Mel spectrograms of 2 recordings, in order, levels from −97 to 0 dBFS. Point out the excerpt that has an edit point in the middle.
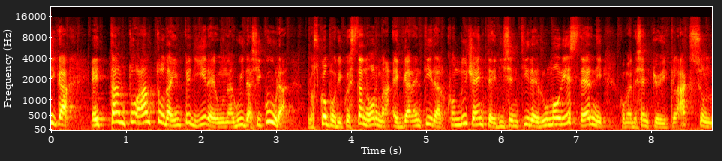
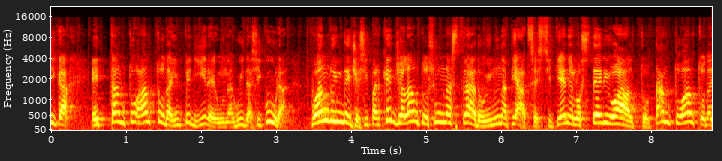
second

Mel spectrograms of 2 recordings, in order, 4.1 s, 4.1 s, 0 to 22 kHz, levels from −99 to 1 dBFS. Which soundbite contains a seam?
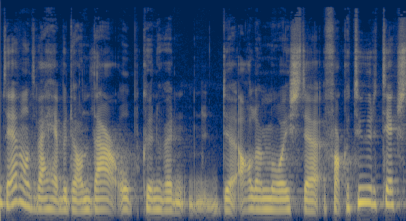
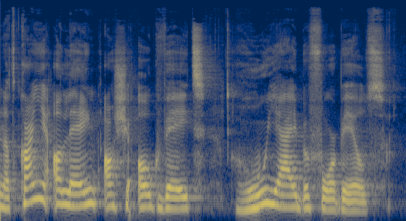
second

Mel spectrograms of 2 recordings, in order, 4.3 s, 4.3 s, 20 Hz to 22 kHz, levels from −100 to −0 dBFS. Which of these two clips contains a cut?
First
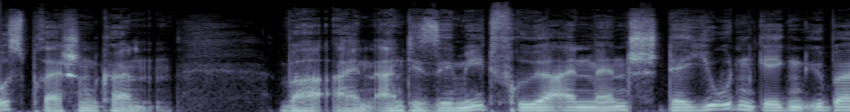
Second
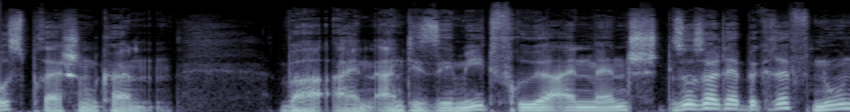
second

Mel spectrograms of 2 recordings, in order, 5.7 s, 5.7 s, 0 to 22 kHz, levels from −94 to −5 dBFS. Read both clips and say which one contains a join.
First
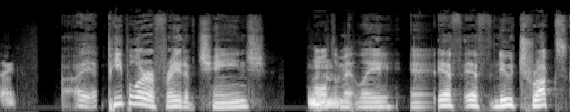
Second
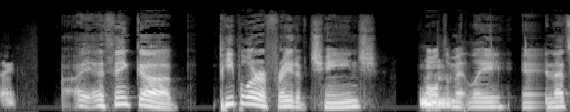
first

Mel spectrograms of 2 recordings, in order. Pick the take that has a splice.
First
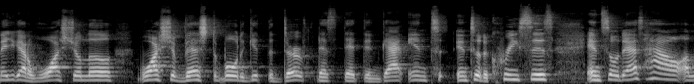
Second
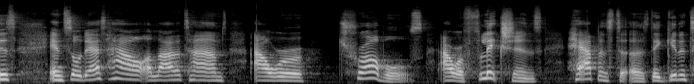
first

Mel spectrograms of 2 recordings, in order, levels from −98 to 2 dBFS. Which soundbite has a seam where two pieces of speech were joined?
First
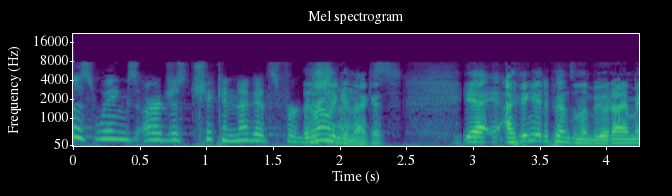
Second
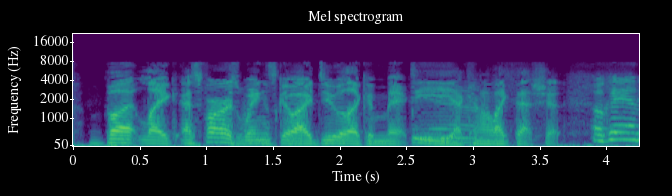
second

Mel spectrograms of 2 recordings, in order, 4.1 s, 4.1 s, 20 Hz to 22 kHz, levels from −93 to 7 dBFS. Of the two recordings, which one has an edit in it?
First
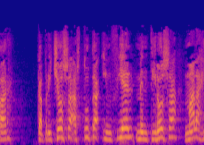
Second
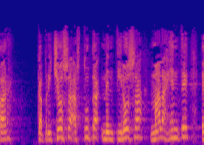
second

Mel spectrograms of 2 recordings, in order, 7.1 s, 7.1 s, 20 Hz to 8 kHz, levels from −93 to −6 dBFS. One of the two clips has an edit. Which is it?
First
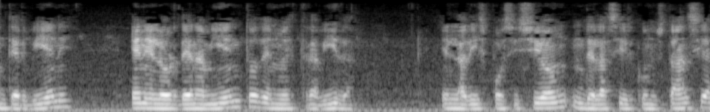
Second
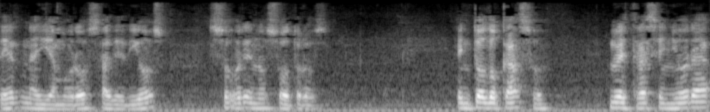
second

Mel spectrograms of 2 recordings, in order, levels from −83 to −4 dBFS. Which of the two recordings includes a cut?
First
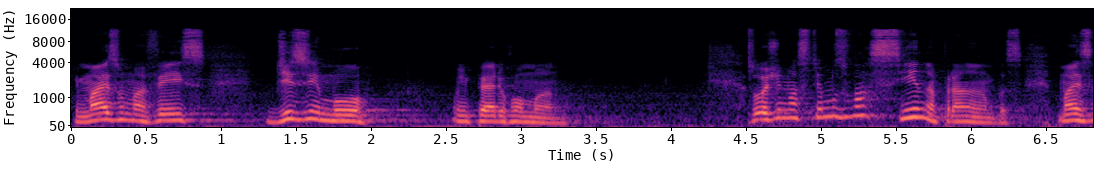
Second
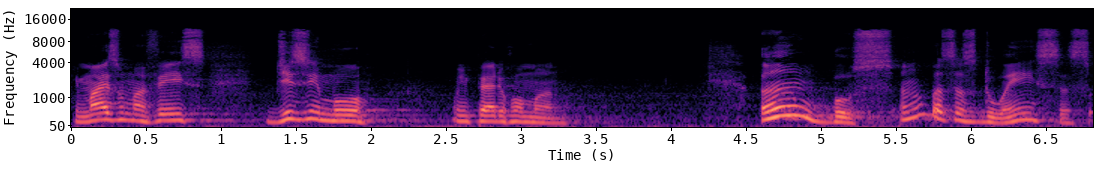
first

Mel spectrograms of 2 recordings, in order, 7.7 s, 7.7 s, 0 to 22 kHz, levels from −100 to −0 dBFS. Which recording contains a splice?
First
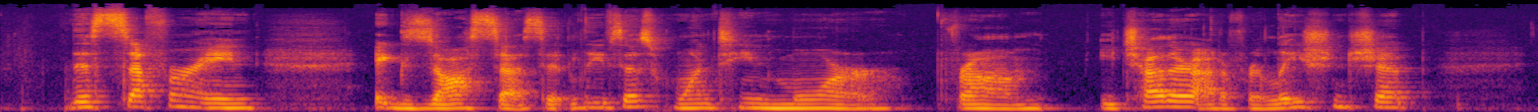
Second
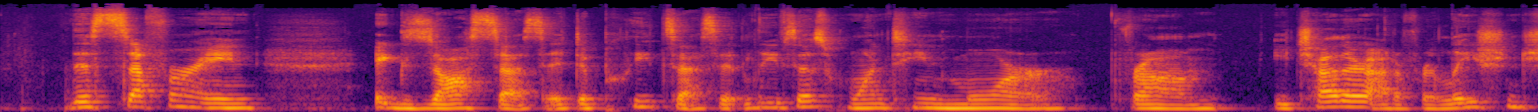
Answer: first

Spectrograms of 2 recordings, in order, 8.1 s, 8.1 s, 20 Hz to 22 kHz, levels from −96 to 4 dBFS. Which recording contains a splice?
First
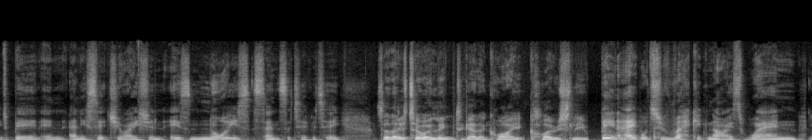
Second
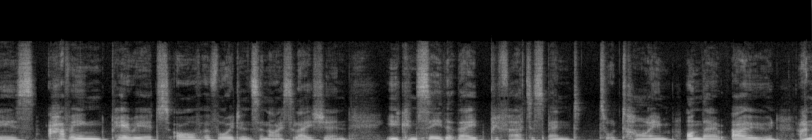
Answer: first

